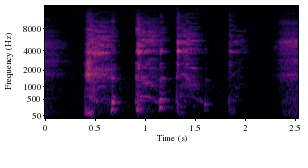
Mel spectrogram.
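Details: Cough from an adult man with a sore throat who lost his normal voice after four days of shouting at a protest.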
